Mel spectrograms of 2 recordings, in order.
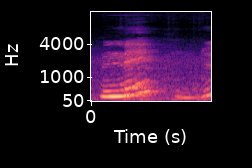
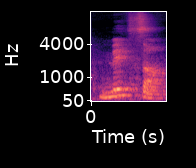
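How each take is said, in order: First: MÉDECIN slowly as MÉ, DE, CIN; syllable by syllable. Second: Said in the usual way. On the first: Shown as a demonstration. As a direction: break Médecin into three spaced beats, sounding the middle de. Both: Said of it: "il y a trois syllabes".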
